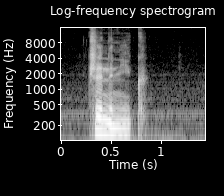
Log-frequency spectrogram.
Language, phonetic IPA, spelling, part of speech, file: Polish, [ˈt͡ʃɨ̃ɲːik], czynnik, noun, Pl-czynnik.ogg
